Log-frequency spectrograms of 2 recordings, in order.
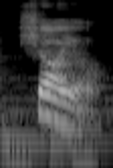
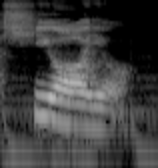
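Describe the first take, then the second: First: The first two syllables blend into one. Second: Each of the three syllables is said separately. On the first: "it sounds like a two syllable" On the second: "I don't pronounce it like"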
